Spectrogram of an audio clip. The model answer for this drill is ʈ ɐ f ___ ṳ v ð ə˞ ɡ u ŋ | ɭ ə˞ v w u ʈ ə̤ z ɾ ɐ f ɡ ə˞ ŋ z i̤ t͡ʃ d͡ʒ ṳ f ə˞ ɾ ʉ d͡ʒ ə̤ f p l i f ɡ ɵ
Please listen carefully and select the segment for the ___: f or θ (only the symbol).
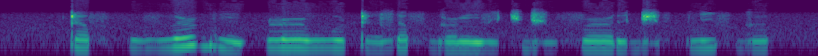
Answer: θ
